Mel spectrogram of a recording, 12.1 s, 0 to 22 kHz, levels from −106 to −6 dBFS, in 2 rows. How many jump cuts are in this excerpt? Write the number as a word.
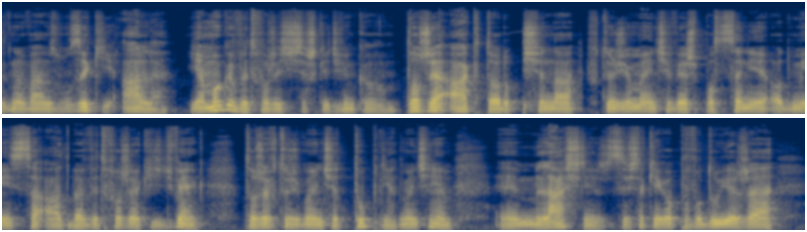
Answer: six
